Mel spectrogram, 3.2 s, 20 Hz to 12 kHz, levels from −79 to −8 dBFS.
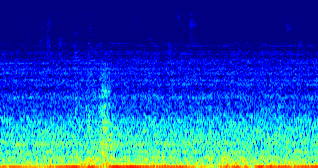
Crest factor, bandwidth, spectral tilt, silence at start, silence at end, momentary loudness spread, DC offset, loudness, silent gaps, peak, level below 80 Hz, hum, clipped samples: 10 dB; 4.1 kHz; -8.5 dB/octave; 0 s; 0 s; 6 LU; under 0.1%; -28 LUFS; none; -12 dBFS; -22 dBFS; none; under 0.1%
